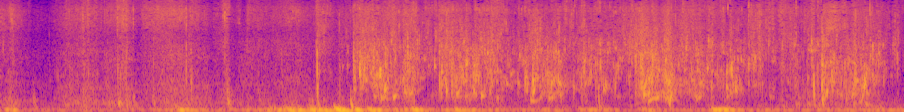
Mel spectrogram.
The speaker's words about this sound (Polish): Takie byki lubią się paprać, to tak zwane paprzyska. One się ochlapują w ten sposób.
